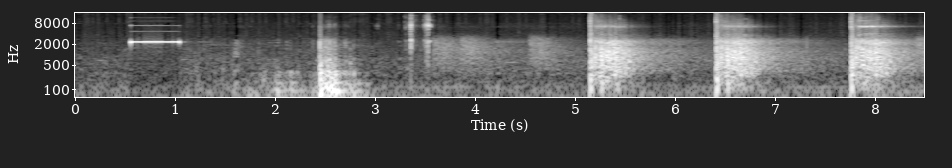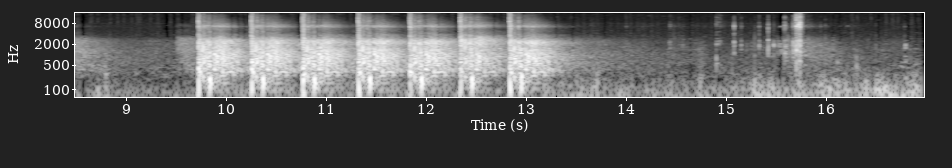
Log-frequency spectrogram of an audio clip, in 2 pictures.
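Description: A shot timer beeps once, a steady high tone about half a second long, starting a pistol stage. A handgun then fires three shots a little over a second apart, followed by a fast string of seven at about two a second.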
